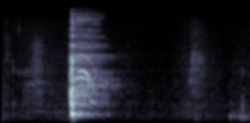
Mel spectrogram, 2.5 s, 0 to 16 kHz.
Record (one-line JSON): {"cough_length": "2.5 s", "cough_amplitude": 23230, "cough_signal_mean_std_ratio": 0.2, "survey_phase": "beta (2021-08-13 to 2022-03-07)", "age": "65+", "gender": "Female", "wearing_mask": "No", "symptom_none": true, "smoker_status": "Ex-smoker", "respiratory_condition_asthma": false, "respiratory_condition_other": false, "recruitment_source": "REACT", "submission_delay": "5 days", "covid_test_result": "Negative", "covid_test_method": "RT-qPCR", "influenza_a_test_result": "Negative", "influenza_b_test_result": "Negative"}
